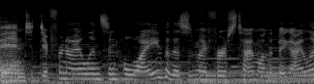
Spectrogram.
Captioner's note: car vrooming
